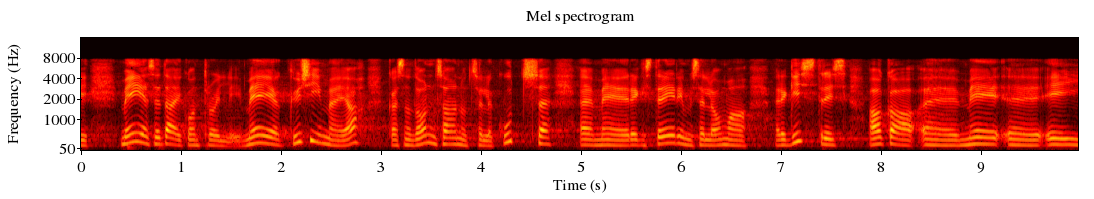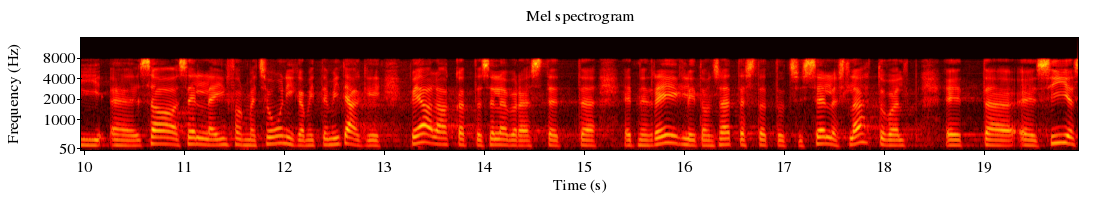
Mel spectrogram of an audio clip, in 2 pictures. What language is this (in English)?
Estonian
